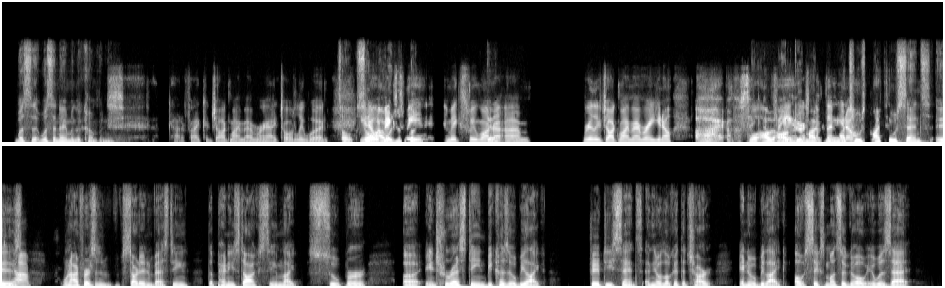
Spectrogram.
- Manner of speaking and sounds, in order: other background noise
- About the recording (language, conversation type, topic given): English, unstructured, How do you like sharing resources for the common good?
